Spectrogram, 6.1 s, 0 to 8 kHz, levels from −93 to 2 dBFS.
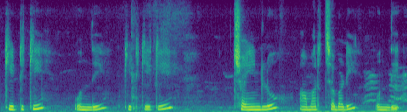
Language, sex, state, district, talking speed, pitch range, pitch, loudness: Telugu, female, Telangana, Mahabubabad, 60 wpm, 200-260 Hz, 210 Hz, -16 LUFS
